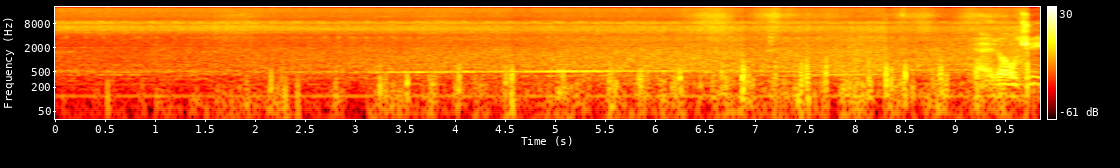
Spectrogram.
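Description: A vintage General Electric 20 inch rollabout box fan starts up on low, giving a steady low motor hum with a rhythmic ticking. Someone talks over it close by.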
